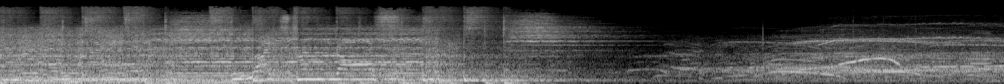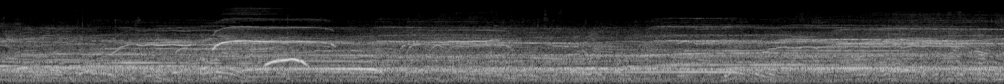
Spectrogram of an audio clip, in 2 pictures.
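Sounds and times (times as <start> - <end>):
crowd cheering and shouting: 0.0 - 20.0.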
